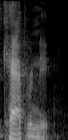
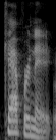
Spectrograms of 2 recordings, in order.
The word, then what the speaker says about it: Kaepernick: And it's Kaepernick. – Kaepernick.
